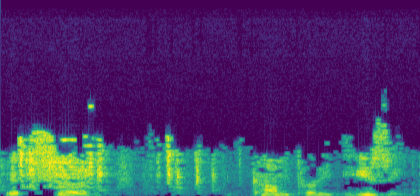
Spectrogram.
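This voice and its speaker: A man's voice: fairly high pitch, slow, creaky, heavy background noise. A man in casual shop talk, giving plain practical advice while working on a machine. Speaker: co-worker in the shop. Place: workshop.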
